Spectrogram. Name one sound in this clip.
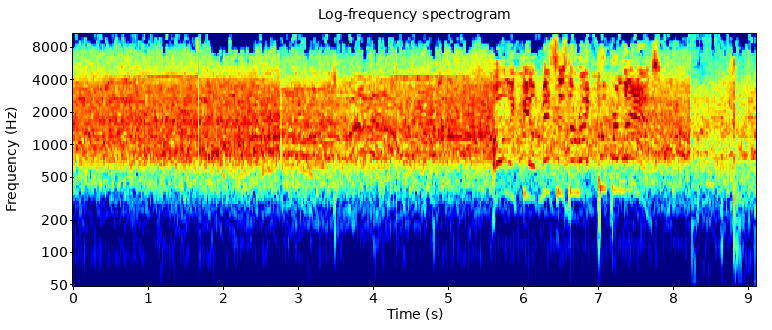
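Boxing gloves thud against bodies.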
